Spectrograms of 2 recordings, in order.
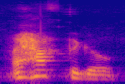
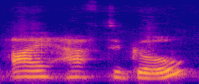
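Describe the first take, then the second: First: 'Have to' is reduced to 'hafta'. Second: 'Have to' is pronounced fully and carefully. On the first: "you can say" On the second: "instead of saying"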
